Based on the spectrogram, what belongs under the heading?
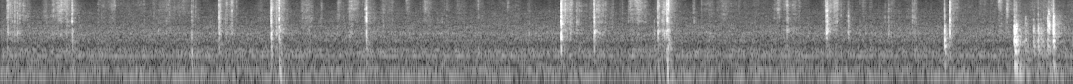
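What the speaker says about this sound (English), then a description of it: "And let's draw a few chakra cards." Chakra cards being shuffled and drawn by hand, with scattered sharp flicks and slaps of card stock over a low steady hum, close and fairly quiet.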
